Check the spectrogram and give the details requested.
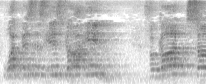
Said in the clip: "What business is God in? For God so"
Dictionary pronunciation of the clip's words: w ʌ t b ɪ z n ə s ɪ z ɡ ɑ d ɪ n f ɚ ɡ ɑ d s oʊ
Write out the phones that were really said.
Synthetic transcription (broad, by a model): w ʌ t b ɪ z n ə s ɪ z ɡ ɑ d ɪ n f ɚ ɡ ɑ d s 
